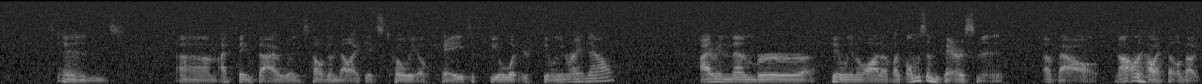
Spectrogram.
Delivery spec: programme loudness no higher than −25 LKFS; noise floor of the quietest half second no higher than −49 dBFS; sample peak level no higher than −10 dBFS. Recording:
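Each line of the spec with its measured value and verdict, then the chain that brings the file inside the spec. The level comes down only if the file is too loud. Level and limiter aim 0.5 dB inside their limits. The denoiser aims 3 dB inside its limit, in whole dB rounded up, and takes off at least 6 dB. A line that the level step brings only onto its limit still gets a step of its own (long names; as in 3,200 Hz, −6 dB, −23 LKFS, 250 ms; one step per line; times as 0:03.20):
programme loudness −32.5 LKFS: in spec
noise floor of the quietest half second −41 dBFS: out of spec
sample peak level −14.5 dBFS: in spec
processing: broadband denoise 11 dB, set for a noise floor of −41 dBFS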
